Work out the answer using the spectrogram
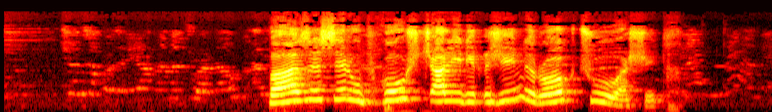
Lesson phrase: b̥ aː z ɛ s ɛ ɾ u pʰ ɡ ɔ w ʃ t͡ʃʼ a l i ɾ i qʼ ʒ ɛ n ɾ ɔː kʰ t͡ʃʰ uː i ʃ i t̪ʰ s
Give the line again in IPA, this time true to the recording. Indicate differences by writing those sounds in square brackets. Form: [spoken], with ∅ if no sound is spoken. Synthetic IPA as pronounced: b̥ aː z ɛ s ɛ ɾ u pʰ ɡ ɔ w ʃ t͡ʃʼ a l i ɾ i qʼ ʒ [i] n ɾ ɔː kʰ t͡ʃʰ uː [a] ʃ i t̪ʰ [χ]

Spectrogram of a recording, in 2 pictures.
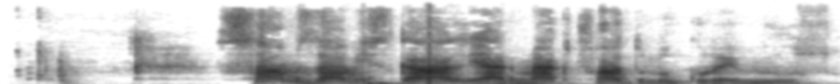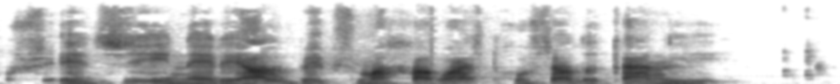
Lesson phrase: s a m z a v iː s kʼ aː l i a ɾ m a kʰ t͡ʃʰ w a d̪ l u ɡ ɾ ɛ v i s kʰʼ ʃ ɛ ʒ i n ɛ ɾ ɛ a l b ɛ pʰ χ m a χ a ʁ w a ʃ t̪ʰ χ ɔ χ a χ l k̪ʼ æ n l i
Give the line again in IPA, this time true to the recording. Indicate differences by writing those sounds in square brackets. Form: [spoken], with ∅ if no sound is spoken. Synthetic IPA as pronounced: s a m z a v [i] s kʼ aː l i a ɾ m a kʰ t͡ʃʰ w a d̪ l u ɡ ɾ ɛ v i s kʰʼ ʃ ɛ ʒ i n ɛ ɾ ɛ a l b ɛ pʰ [ʃ] m a χ a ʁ w a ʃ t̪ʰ χ ɔ [ʃ] a [∅] l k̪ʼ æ n l i

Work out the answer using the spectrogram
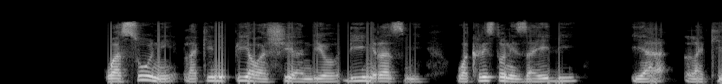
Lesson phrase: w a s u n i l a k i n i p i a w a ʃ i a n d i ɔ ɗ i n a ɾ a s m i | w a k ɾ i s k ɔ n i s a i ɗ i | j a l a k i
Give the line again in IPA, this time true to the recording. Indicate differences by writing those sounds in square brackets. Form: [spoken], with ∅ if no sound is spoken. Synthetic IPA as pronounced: w a s u n i l a k i n i p i a w a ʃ i a n d i ɔ ɗ i n [i] ɾ a s m i | w a k ɾ i s [t] ɔ n i [z] a i ɗ i | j a l a k i

